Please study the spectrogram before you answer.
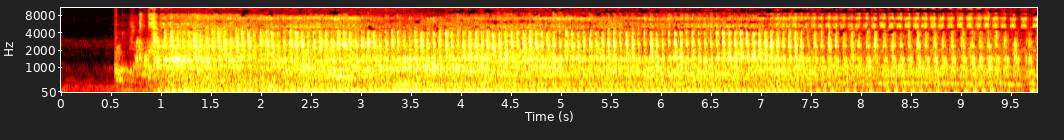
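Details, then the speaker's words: Honda Click 125 scooter started with the CVT (panggilid) removed, suggesting the noise is internal. Fast, hard rhythmic knock about three to four per second over the running note. Connecting rod knock. "Yun o, nandun pa rin ang ingay ng kanyang makina guys. Makalampag pa rin."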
